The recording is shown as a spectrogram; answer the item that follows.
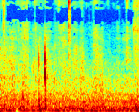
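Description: Faint scratching and rubbing of fingertips on a woven polypropylene rice bag as they pick at the chain-stitched thread along its top seam, with one small tick about two-thirds of a second in.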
